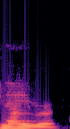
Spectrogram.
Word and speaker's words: Scheider: Uh Roy Scheider, I think is how you say his Scheider.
